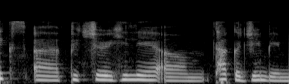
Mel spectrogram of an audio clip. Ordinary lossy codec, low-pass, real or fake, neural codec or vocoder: none; none; real; none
